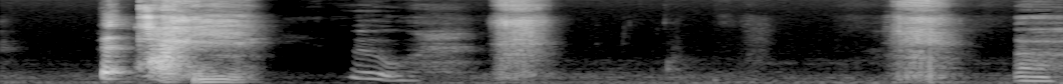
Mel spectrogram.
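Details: Person with a cold and a stuffy nose who cannot breathe through it: one loud, harsh, explosive sneeze with a voiced cry, then short sighs and breathy sniffs or gasps.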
